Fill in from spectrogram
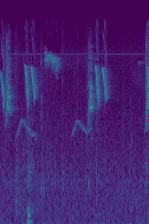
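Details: Black-headed Grosbeak fledgling in care, not yet self-feeding, asking for food. Two soft arched whistles sound about a second apart between bright, high chip pairs, and a brief thin high squeak is heard in between.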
